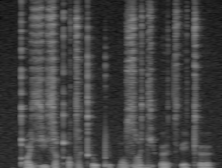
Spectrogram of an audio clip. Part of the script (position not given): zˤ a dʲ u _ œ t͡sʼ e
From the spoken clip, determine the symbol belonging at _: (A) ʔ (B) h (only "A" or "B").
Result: A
